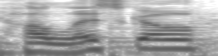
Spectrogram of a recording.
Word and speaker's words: Jalisco: number one of the Haliscoco Championship. And I know you all might be wondering, I thought it's Disco Championship. I thought so, too. But Google said it was the Haliscoco Championship.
